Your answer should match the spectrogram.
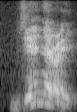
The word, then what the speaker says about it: generate: さっきとあとねさっき RA の上にえっとアクセントがあったんですけどこっちはね最初に行きますここ generate と言います generate ででこれ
